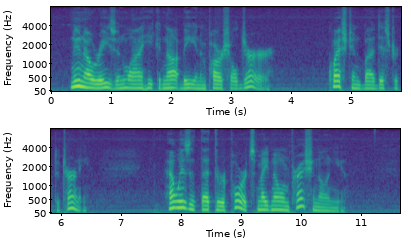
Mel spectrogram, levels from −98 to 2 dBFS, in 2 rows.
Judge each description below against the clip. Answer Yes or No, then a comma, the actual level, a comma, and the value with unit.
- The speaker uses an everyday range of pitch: Yes, average, 3.6 semitones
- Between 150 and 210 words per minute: No, slow, 135 wpm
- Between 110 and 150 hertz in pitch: Yes, medium, 140 Hz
